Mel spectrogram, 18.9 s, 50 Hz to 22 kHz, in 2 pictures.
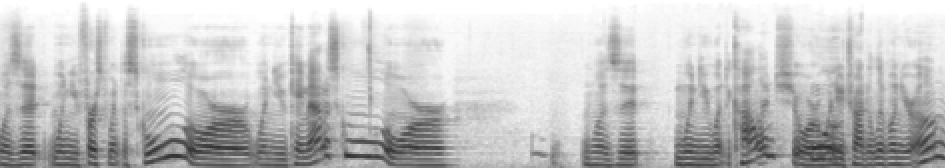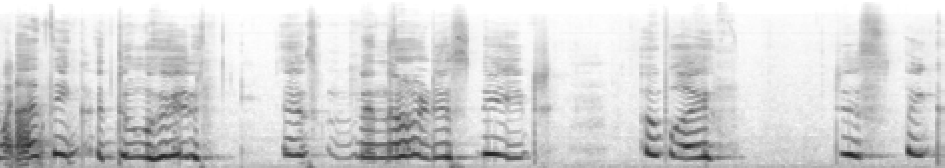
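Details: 30-year-old woman with GMFCS Level 4 cerebral palsy, quadriplegia with an athetoid component affecting arms, legs and trunk; uses a power wheelchair, repeated eye and hip orthopedic surgeries; dysarthria (cerebral palsy).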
